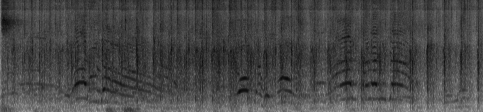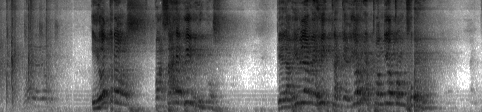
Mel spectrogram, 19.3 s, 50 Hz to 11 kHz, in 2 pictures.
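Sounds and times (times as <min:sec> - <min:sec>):
audience applauding during a church service: 0:00.0 - 0:10.8
speech: 0:11.5 - 0:12.3, 0:13.3 - 0:14.1, 0:15.2 - 0:18.2.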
